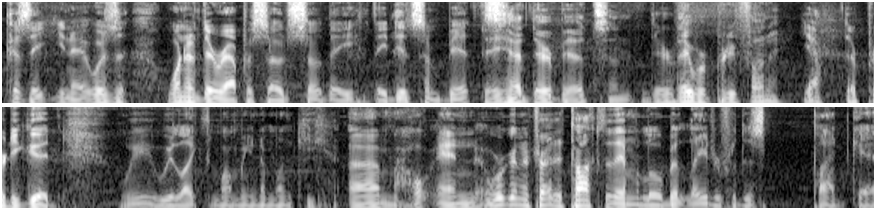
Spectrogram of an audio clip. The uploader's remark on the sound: (Semi) Live from Cinema Wasteland in Strongsville, Ohio. (Semi) Live from Cinema Wasteland in Strongsville, Ohio.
